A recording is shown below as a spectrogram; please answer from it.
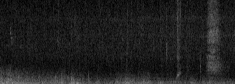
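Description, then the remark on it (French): A long, low rumble of thunder rolls on steadily, deep and heavy, with rain hissing underneath and a few faint brighter crackles near the end. “ça commence à, péter le ciel.”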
